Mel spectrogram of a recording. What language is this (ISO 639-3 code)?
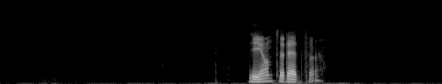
swe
